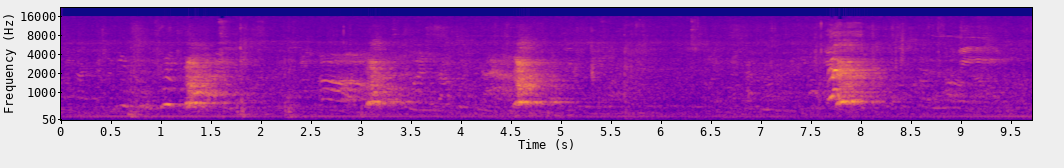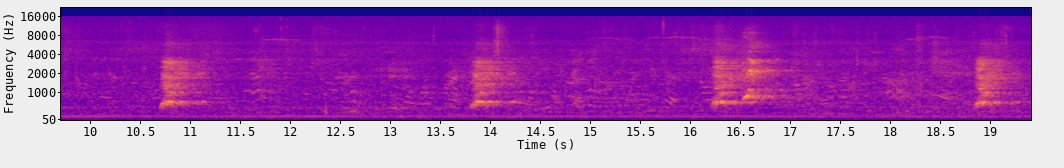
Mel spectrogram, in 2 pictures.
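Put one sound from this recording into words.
A woman calls out short, loud commands to a dog in a large echoing hall.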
